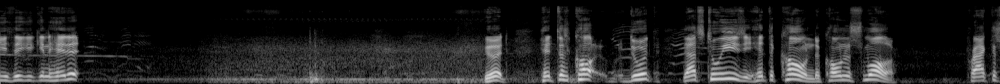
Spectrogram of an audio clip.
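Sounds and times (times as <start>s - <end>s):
motor vehicle passing: 0.0s - 10.0s.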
